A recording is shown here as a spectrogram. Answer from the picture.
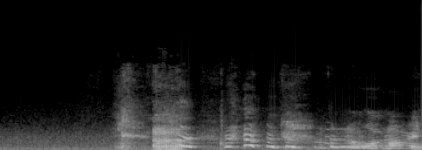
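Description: Laughter: a sudden breathy burst about a second in, then high-pitched giggling that rises and falls in pitch.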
